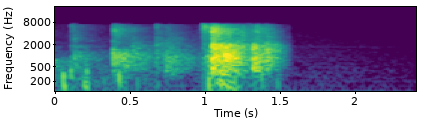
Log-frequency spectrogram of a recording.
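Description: A few scattered, faint hand claps from a small audience at the end of a talk, stopping about a second and a half in.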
